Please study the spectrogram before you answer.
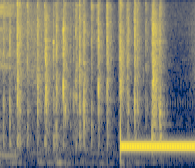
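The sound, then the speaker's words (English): Ringback tone of an outgoing telephone call. A loud, steady low tone starts abruptly after a run of quick clicking taps and holds unbroken to the end. “I don't know why it's just ringing. Maybe he changed his phone number recently.”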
